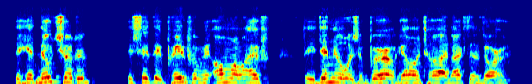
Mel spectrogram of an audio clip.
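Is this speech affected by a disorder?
Yes: cerebral palsy; swallowing and speech.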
